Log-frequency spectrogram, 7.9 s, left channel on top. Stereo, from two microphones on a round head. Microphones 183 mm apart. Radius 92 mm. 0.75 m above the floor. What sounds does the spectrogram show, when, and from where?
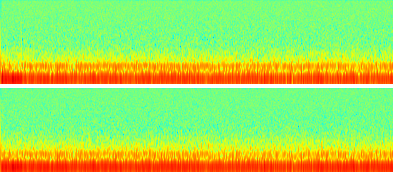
Only background noise.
